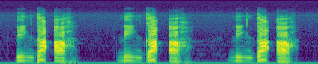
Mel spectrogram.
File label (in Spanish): verde, Zapoteco, san miguel albarradas; adjetivos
